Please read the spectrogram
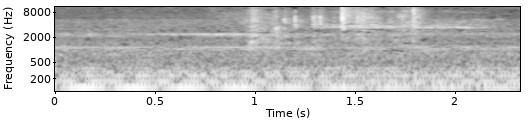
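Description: Faint scraping of a metal spoon spreading butter onto a slice of baguette, a few short strokes about a second in, over a steady low hum.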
